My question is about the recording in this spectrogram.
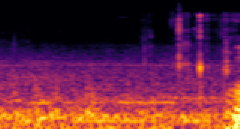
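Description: Low steady rumble with a few faint, short clicks in the second half, from the loose door panel and its wiring plugs being handled.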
